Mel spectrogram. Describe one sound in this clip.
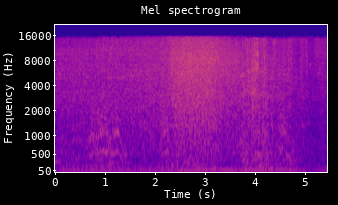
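Water splashes as a vehicle drives through a stream.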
